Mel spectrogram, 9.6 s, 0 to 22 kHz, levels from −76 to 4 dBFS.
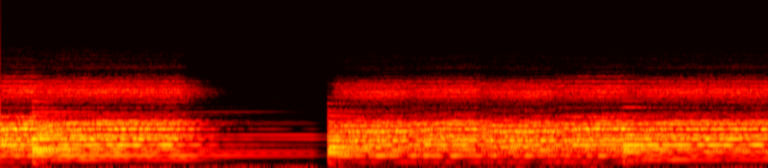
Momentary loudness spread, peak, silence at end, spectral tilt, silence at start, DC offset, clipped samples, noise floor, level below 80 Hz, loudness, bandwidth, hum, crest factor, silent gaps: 5 LU; -8 dBFS; 0 s; -6 dB/octave; 0 s; under 0.1%; under 0.1%; -49 dBFS; -64 dBFS; -24 LUFS; 8.8 kHz; none; 16 dB; none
